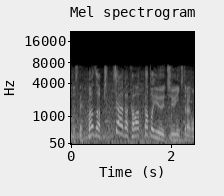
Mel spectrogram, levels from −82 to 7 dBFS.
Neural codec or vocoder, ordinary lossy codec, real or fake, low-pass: none; none; real; 7.2 kHz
